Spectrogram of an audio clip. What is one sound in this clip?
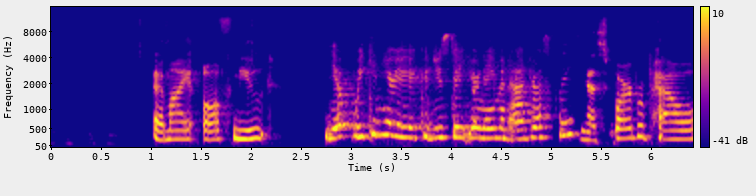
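A woman speaks calmly and steadily over an online call.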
